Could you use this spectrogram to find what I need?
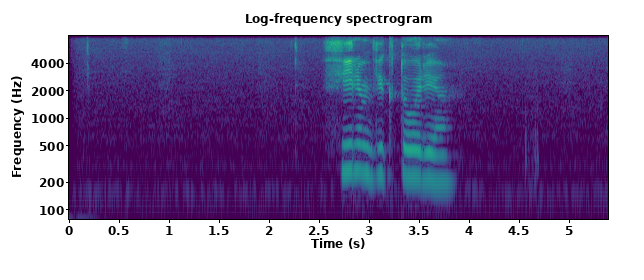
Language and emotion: Russian, neutral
